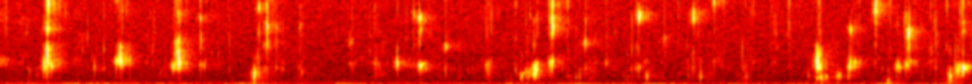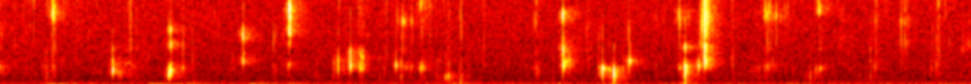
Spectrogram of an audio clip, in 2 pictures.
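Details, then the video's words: Aliska, a pet cat, chews beef Friskies wet food in a small room, giving crisp irregular mouth clicks and moist smacking every fraction of a second against faint steady background hum. "Aliska eats FRIESKIES with BEEF Cat eating wet food"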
